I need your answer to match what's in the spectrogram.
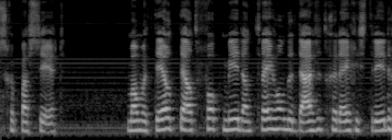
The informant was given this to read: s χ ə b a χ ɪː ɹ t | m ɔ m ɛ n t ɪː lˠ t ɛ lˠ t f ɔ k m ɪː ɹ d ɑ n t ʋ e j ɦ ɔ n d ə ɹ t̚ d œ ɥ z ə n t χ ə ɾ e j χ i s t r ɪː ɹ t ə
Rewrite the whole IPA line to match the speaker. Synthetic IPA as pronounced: s χ ə p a s ɪː ɹ t | m o m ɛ n t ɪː lˠ t ɛ lˠ t f ɔ k m ɪː ɹ d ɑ n t ʋ e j ɦ ɔ n d ə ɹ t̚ d œ ɥ z ə n t χ ə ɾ e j χ i s t r ɪː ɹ d ə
